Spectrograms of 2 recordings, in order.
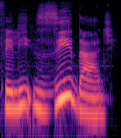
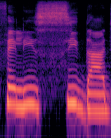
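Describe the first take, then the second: First: The middle consonant is a Z sound. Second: The middle consonant is an S sound. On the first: The speaker calls it wrong. "puser esse i junto do z, ... você vai falar felicidade" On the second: The speaker calls it right. "você não vai mais falar felicidade"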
